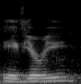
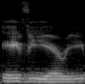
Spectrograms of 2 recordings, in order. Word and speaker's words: aviary: Canadians, we say avary, but I know Americans call it aviary. They add an extra syllable.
